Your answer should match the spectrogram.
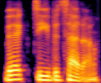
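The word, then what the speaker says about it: DiBitetto: what kind of Italian am I that I mispronounced this guy's name Vic de Betto Vic de Betto not de Betto I don't know I an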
